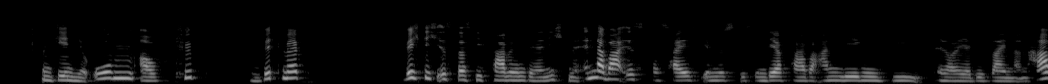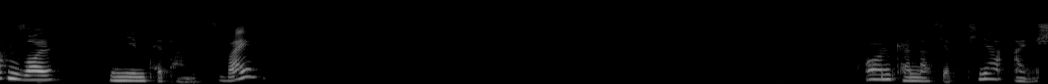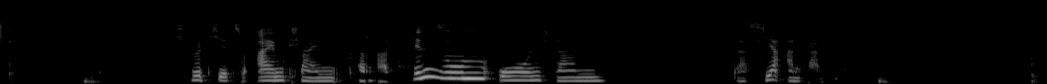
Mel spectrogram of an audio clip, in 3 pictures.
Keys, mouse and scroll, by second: 12.2 click, 22.3-23.1 ctrl+scroll up 2, 29.8 ctrl+scroll down 1.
